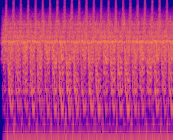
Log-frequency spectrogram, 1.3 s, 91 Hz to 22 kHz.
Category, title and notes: Sound effects > Electronic / Design
laser gun 2
Laser gun sound designed for a sci-fi videogame. It sounds like trrrrrrrrrrrrrrrrrrrrrrrrrr.
electronic, gun, laser, lasergun, sci-fi, sfx, shooting, videogame, videogames, weapon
